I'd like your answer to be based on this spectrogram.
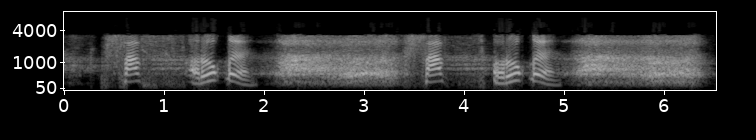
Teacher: فا کا جو مخرج ہے اس کے مخرج سے ادا کرنا ہے کہ اوپر کے سامنے والے دو دانتوں کے کنارے اور نچلے ہونٹ کا تر حصہ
